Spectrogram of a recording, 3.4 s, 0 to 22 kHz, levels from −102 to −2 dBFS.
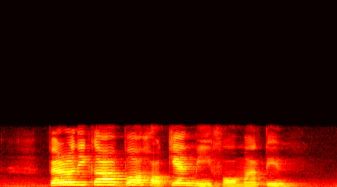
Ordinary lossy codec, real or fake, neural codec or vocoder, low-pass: none; real; none; 7.2 kHz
